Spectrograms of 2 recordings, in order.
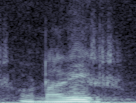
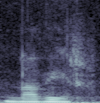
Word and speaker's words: nadir: que como se llama nadir, si lo pronunciamos con acento en la última sílaba, nadir.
